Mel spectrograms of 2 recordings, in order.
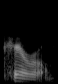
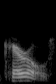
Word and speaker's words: Carol: phonetically, that C in Carol sounds to a K.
